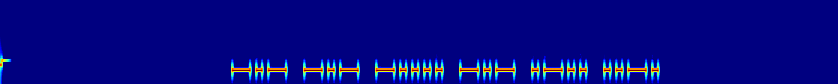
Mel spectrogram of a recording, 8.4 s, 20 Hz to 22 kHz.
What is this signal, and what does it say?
Morse code, heard as a keyed tone, about 20 wpm, 700 Hz. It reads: KK6KLF
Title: USA Call Signs - 6 Characters - 20wpm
